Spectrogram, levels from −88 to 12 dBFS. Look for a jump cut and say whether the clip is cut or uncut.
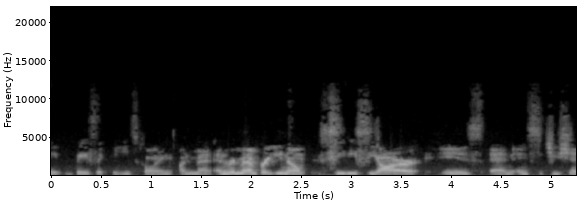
cut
